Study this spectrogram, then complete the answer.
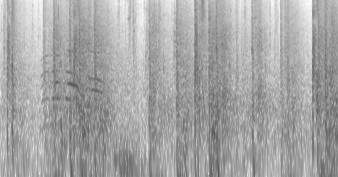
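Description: Rapid gunfire from a machine gun in the World War I shooter Verdun, dense overlapping bursts and distant battle shots filling the whole span, with a voice faintly under the noise.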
